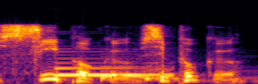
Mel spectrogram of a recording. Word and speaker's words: seppuku: It's pronounced Seppuku.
